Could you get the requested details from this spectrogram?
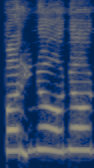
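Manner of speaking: high pleading cry of no, no; alarmed crowd plea. Retold or imitated. Retelling the crowd begging Buddy to stay, high and alarmed. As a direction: call out high to stop the dog.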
